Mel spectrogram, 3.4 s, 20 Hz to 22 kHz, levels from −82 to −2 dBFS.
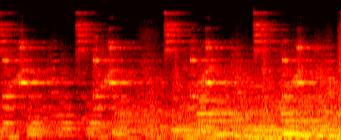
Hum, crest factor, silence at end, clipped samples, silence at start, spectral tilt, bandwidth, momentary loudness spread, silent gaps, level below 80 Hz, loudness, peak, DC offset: none; 16 dB; 0 s; under 0.1%; 0 s; -4.5 dB/octave; 16 kHz; 9 LU; none; -50 dBFS; -29 LUFS; -12 dBFS; under 0.1%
